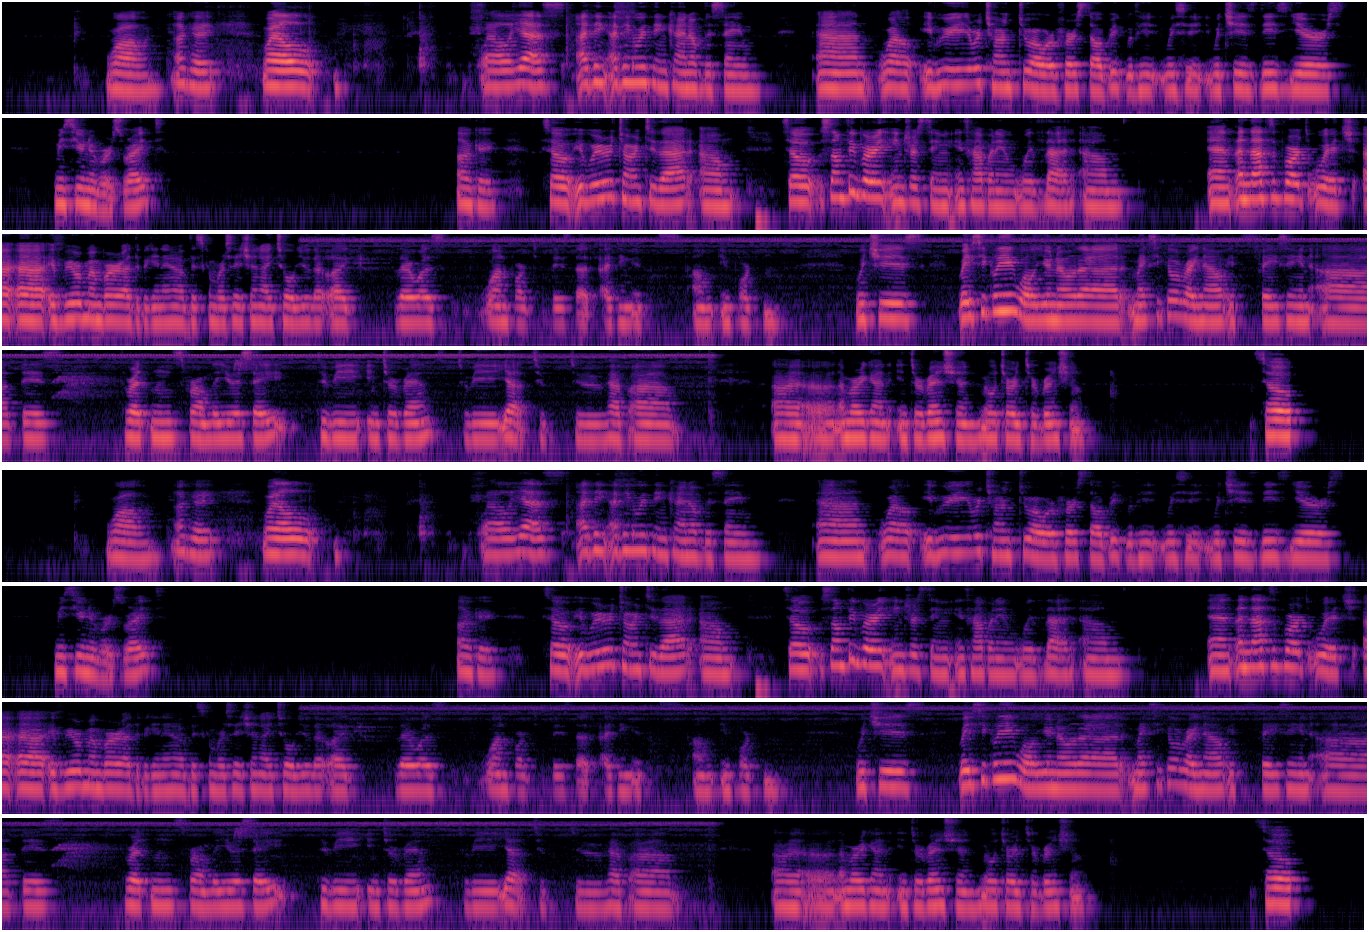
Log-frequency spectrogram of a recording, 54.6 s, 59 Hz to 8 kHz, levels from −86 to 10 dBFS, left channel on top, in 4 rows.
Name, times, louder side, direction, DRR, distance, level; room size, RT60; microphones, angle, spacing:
voice 1, 1.0-3.7 4.2-4.3 4.7-7.6 8.1-13.4 14.2-15.2 18.2-18.6 19.1-21.0 21.5-24.9 25.7-30.8 31.2-31.7 32.1-33.7 34.2-35.1 35.8-36.5 36.9-41.5 42.2-43.8 44.1-45.3 45.6-47.8 48.6-51.8 53.5-53.8, left 3 dB, 40° left, 0.5 m, -30 dB
sound 1, 30.3-48.1, left 4 dB, 15° left, 2.9 m, -50 dB
13.5 x 9.6 x 2.9 m
head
